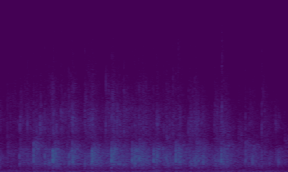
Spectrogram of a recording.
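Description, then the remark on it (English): A crowd claps over the gospel message during a sermon, a dense patter of many hands at a fairly even, moderate volume for several seconds, with bright peaks recurring in a loose rhythm and no voices on top. “And now he says, this gospel, the one that you just clapped over, this gospel is bearing fruit and growing throughout the world.”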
